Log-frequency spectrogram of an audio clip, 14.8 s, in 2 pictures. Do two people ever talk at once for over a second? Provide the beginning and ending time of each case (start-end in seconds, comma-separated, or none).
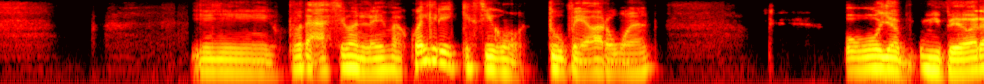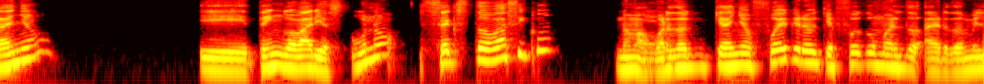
none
